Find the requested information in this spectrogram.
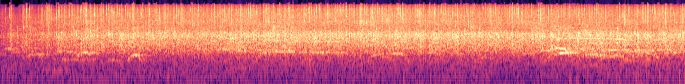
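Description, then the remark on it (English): A crowd applauds steadily and loudly for the whole stretch, a dense wash of clapping with scattered whoops and shouts rising through it, no pause or fade. “You should clap like he's that big.”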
